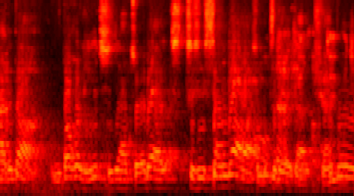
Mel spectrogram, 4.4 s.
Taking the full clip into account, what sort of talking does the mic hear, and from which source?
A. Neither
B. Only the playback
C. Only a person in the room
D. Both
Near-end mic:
D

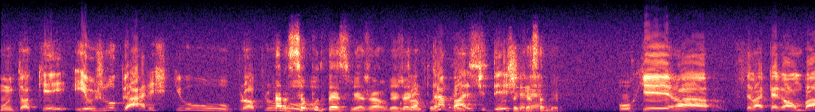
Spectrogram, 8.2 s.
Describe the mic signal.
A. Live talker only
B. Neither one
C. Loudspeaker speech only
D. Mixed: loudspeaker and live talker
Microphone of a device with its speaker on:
D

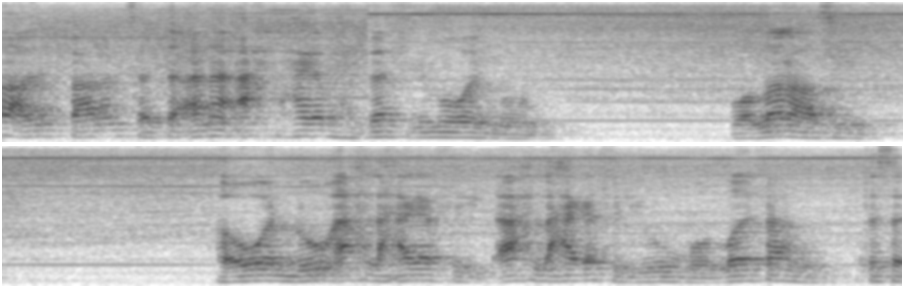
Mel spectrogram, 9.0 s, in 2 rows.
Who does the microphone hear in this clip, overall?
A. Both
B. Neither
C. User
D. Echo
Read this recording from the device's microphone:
C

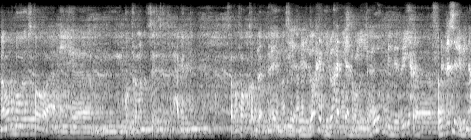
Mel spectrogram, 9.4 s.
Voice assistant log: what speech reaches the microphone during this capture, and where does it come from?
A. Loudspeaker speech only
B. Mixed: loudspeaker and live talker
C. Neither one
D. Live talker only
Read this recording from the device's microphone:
B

